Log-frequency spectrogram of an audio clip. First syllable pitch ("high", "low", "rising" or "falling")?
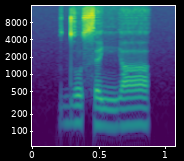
falling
